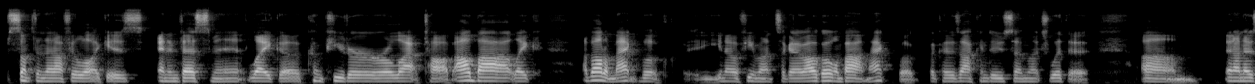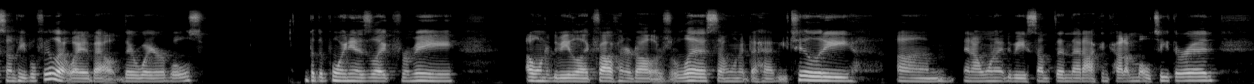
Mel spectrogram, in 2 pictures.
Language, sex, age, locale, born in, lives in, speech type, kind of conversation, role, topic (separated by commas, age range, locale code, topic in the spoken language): English, female, 40-44, en-US, United States, United States, conversation, unstructured, none, Which wearables do you actually wear most often for fitness, sleep, or notifications?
